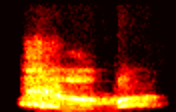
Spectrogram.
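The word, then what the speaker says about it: חלמא: the word for dream the word for dream in aramaic is helma helma and that's spelled h-e-l-m-a you can add another hu if you want to get the sound helma that's how we say it and the root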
